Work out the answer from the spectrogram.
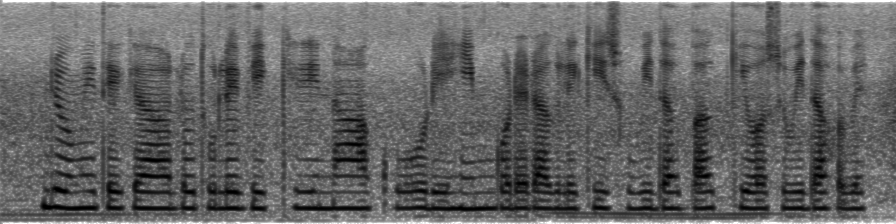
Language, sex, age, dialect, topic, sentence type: Bengali, female, 18-24, Rajbangshi, agriculture, question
